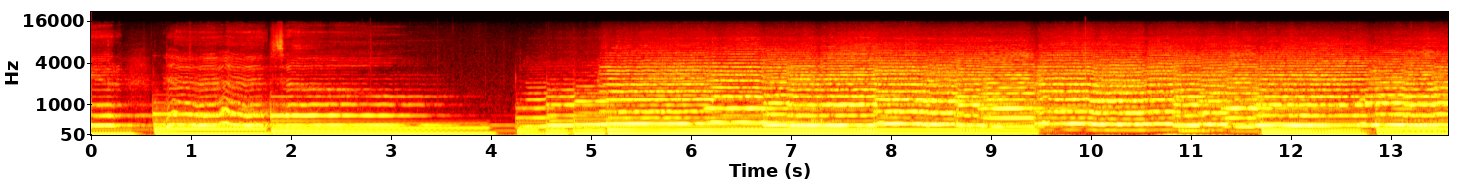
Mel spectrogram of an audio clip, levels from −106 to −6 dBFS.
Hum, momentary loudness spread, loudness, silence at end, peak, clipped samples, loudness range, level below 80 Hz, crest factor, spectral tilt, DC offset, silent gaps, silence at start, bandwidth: none; 10 LU; -19 LUFS; 0 s; -4 dBFS; under 0.1%; 7 LU; -32 dBFS; 14 dB; -7 dB/octave; under 0.1%; none; 0 s; 11.5 kHz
